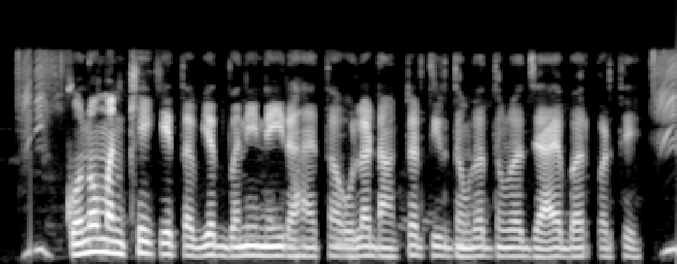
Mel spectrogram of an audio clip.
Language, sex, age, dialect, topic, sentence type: Chhattisgarhi, male, 60-100, Western/Budati/Khatahi, banking, statement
